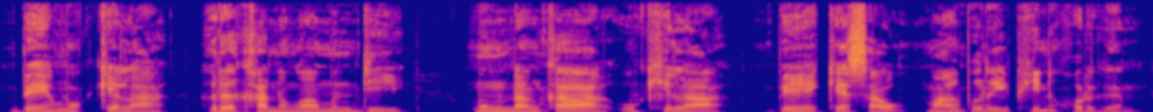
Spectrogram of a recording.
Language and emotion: Bodo, fearful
